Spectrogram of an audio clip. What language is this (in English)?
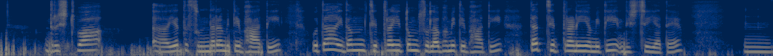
Sanskrit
